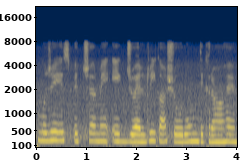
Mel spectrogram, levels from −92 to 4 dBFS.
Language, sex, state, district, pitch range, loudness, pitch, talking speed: Hindi, female, Chhattisgarh, Raipur, 200-220 Hz, -15 LUFS, 205 Hz, 165 wpm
